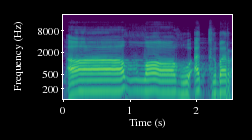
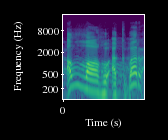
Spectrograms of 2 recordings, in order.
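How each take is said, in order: First: The opening vowel is drawn out long. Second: The opening vowel is kept short. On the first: It becomes a question about whether God is great. The speaker calls it wrong. "Tidak memanjangkan huruf hamzahnya. ... artinya sudah beda" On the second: It states that God is great. The speaker calls it right. "artinya Allah Maha Besar"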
